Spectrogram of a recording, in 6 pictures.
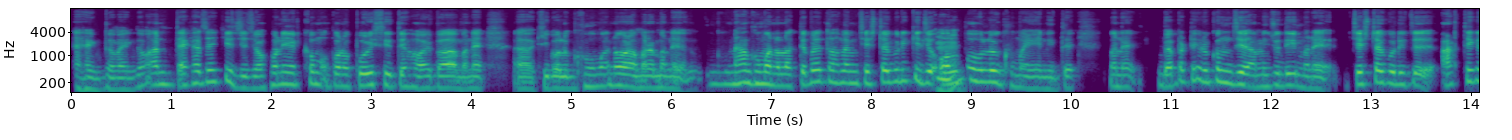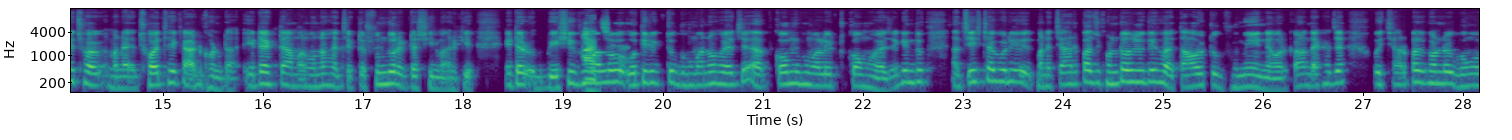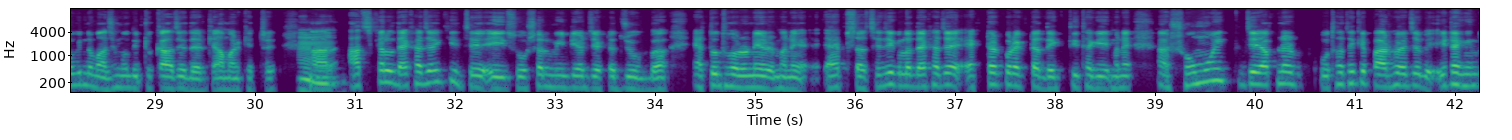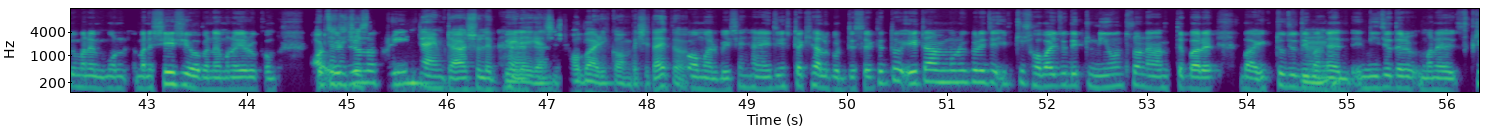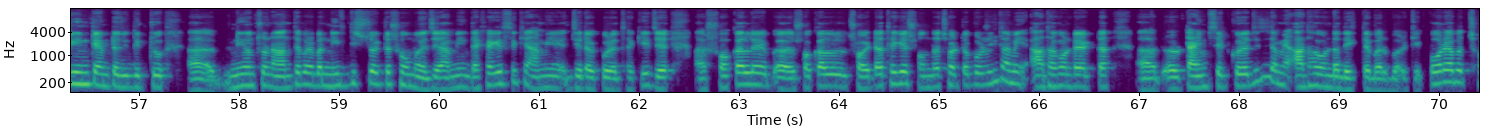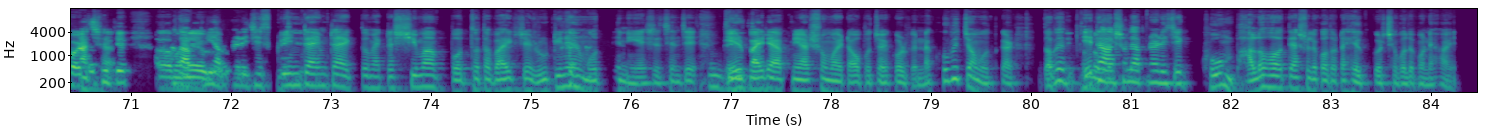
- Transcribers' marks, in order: horn; chuckle
- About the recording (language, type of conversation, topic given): Bengali, podcast, তোমার ঘুমের রুটিন কেমন, বলো তো?
- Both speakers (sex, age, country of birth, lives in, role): male, 20-24, Bangladesh, Bangladesh, guest; male, 30-34, Bangladesh, Finland, host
